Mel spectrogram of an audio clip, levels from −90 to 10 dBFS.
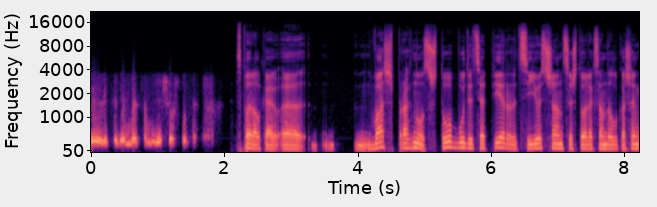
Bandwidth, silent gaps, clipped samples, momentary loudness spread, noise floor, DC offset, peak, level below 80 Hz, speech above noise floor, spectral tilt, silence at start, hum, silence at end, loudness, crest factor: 15 kHz; none; under 0.1%; 12 LU; -42 dBFS; under 0.1%; -2 dBFS; -52 dBFS; 25 dB; -5.5 dB/octave; 0 s; none; 0 s; -18 LUFS; 16 dB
